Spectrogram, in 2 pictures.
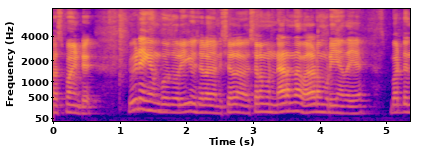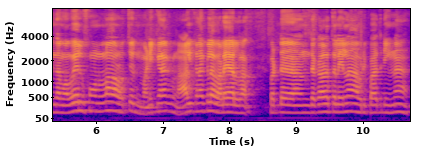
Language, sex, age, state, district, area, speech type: Tamil, male, 18-30, Tamil Nadu, Tiruppur, rural, spontaneous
